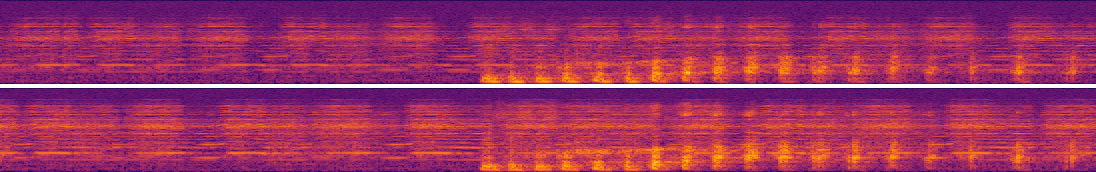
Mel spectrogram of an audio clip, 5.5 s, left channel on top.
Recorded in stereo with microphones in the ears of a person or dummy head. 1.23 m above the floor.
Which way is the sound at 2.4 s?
75° right (ahead or behind).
